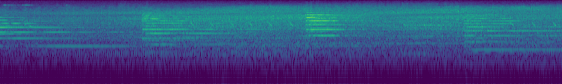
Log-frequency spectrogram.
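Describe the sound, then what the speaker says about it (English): Church bells chime outdoors near a church with tall spires in Charleston, three ringing strikes about every one and a half seconds, bright overlapping tones that linger over a steady background rumble. "but the chime sound nice anyway"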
